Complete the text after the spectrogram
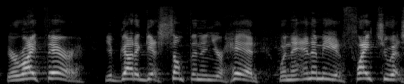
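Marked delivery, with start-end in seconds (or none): none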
